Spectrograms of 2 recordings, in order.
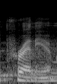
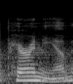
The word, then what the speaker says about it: perineum: Now from here, on your in-breath, from the awareness at the perineum or perineum, it's pronounced different ways.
